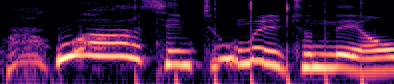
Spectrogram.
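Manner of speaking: high, drawn-out wow of admiration; hammed-up fan of the teacher; mock gushing student.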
